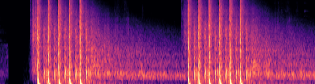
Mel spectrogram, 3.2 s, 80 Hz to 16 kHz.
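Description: An M1918 Browning Automatic Rifle fires two loud, close bursts of about five rapid shots each, with a second's gap and ringing echoes trailing after each burst.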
